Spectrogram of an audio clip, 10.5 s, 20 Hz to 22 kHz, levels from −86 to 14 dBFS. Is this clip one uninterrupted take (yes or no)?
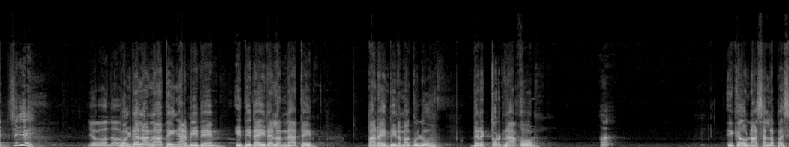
yes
